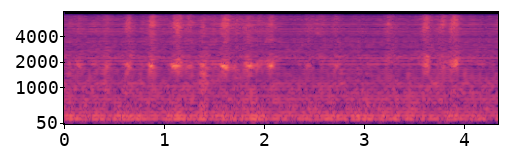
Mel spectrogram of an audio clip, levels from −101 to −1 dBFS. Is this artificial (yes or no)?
yes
